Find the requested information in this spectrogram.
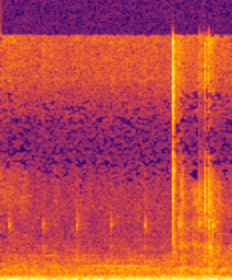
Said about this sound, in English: So hold on one second. Crazy traffic right here.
